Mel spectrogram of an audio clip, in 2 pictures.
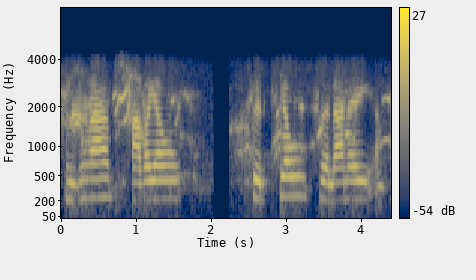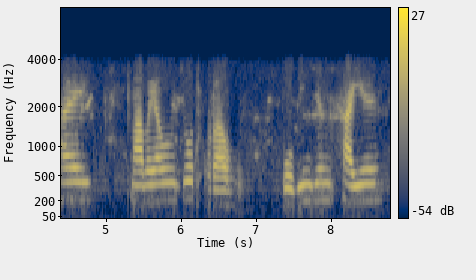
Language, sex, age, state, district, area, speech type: Bodo, female, 45-60, Assam, Kokrajhar, urban, conversation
